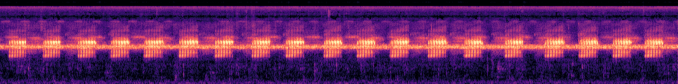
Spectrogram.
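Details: Frogs croak near a home at the start of the rains. About nineteen rasping, buzzy bursts come in a steady rhythm, each under half a second long, backed by a continuous high-pitched whine.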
